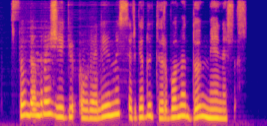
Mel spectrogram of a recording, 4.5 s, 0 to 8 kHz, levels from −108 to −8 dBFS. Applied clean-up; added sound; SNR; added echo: neural mask model DeepFilterNet 3.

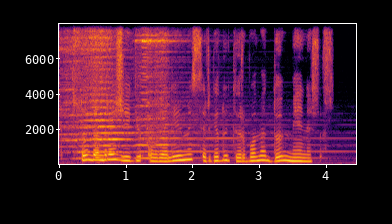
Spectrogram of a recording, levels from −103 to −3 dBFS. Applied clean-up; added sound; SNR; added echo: none; Screech; 8 dB; none.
